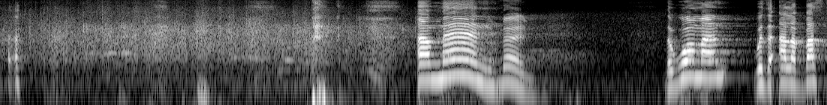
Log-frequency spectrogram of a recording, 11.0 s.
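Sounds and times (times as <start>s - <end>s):
audience applause: 0.0s - 5.6s
laughter: 2.0s - 4.9s
speech: 5.6s - 7.2s, 8.9s - 11.0s.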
